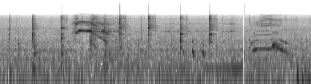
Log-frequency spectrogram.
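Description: A metal spoon stirring chopped figs in a stainless steel pot, clinking against the pot wall in a string of sharp clicks. About a second and a half in comes a short high-pitched squeal that rises and falls.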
